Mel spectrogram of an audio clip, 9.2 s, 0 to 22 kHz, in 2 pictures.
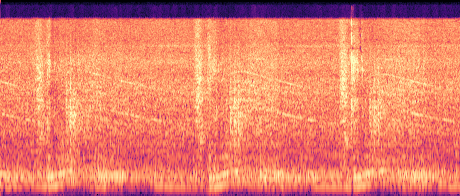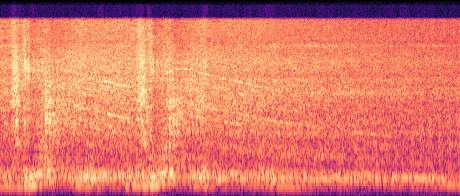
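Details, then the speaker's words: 1997 Mustang GT V8 with a newly bought used engine, revving: rough tapping knock about two per second over the rev swells, also at idle and under load uphill; engine knock, engine to be replaced. "but here are some videos of the engine you can hear the knock when you rev it up"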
